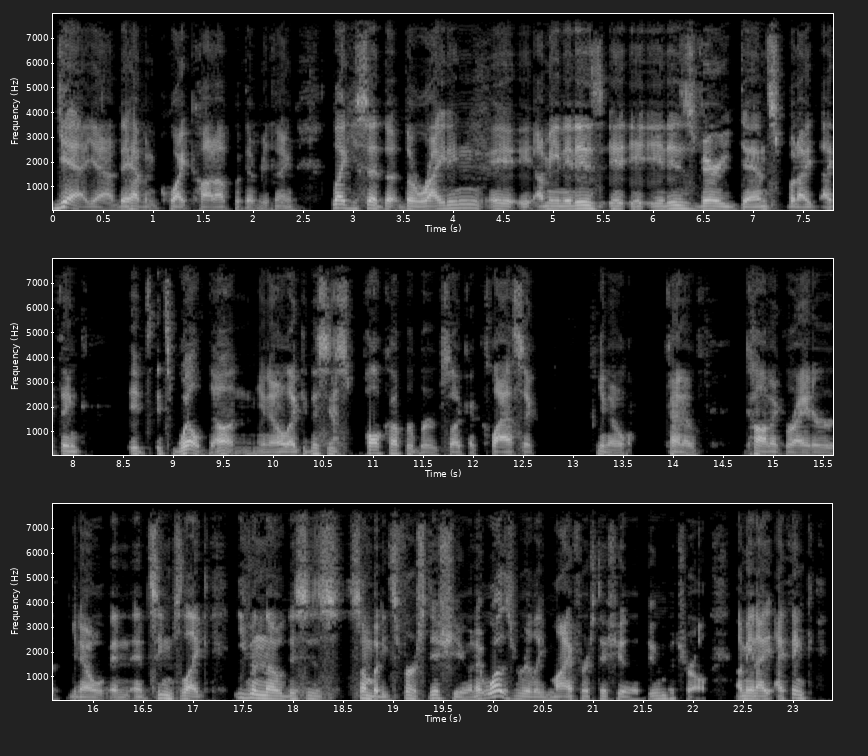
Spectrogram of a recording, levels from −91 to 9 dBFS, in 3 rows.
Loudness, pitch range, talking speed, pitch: -27 LUFS, 100-125 Hz, 205 wpm, 115 Hz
